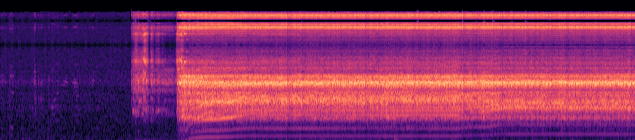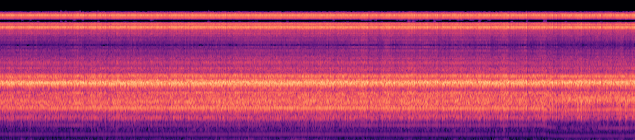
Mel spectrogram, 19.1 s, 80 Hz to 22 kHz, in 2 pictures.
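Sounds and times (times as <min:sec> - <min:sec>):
model boat propeller motor running: 0:02.0 - 0:19.0.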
